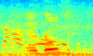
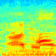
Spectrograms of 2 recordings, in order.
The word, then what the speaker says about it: ogled: Is that how you pronounce that word? – Ogled? – It was like fucking... Oogled? – Ogled. Yeah, it's ogled.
